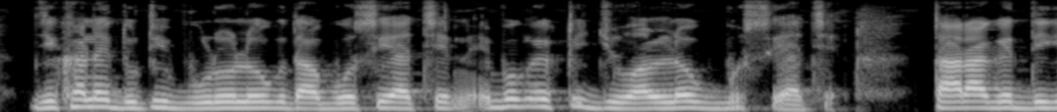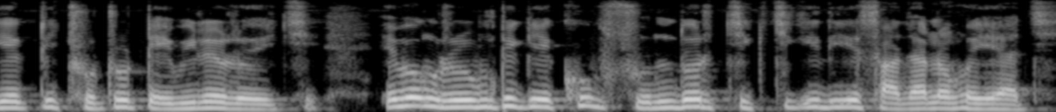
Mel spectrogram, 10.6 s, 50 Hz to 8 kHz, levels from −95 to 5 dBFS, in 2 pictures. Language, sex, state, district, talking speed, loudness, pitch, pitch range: Bengali, male, West Bengal, Paschim Medinipur, 175 wpm, -20 LUFS, 165 Hz, 155-185 Hz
